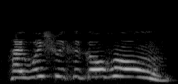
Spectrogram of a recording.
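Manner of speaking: loud high shout. A narrator's reading. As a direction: shout the wish. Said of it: "he shouted".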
